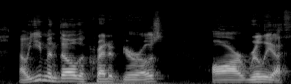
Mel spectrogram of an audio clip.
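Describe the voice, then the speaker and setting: A man talks at a medium pitch. The recording is very clean and the background silent. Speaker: consumer credit expert, live Q&A host. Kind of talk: live stream Q&A explanation. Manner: fast.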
